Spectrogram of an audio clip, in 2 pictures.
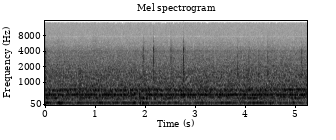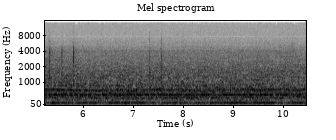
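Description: A steady background hum and hiss. Over it, small clusters of faint short clicks as keys on a GW Instek GSP-730 spectrum analyzer's front panel are pressed: a few about 2 seconds in, more about 5 to 6 seconds in, and two near the end.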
